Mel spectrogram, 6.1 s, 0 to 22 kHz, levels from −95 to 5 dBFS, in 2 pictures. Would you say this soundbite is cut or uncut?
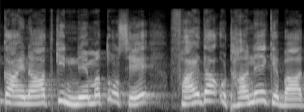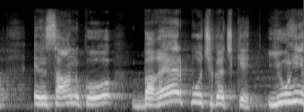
uncut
